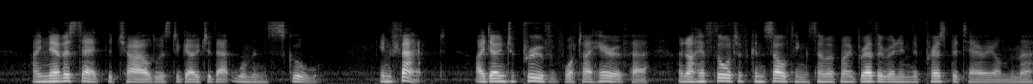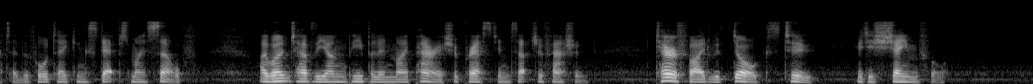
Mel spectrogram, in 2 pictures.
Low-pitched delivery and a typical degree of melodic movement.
Yes: low, 120 Hz; average, 3.0 semitones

